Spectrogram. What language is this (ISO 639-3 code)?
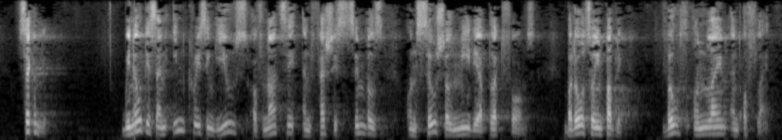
eng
